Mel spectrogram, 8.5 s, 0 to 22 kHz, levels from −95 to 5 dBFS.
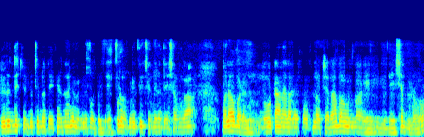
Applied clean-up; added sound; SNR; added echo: neural mask model Resemble Enhance denoiser.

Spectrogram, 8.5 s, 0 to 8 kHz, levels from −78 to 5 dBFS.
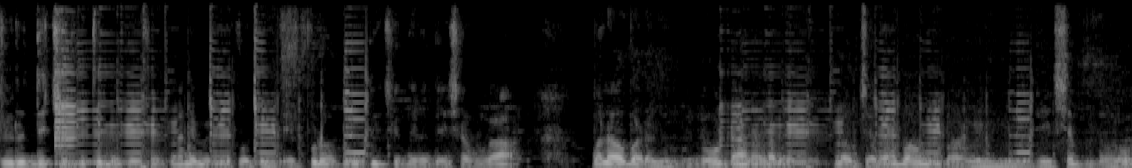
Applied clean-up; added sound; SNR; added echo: neural mask model RNNoise.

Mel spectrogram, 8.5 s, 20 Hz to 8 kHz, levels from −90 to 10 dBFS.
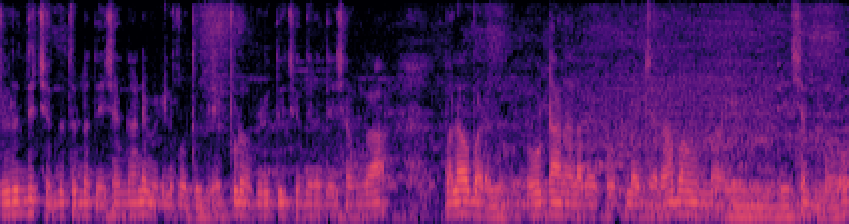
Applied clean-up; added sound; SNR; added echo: none; none; none; none.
